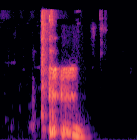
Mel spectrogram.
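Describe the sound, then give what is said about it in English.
A person clears their throat once: a short, rough, guttural burst of about half a second, alone, with silence on both sides. “I was just clearing my throat.”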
